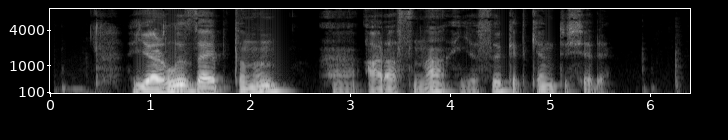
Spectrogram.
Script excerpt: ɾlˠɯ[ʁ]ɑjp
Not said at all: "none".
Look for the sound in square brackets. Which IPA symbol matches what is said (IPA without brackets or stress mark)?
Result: z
